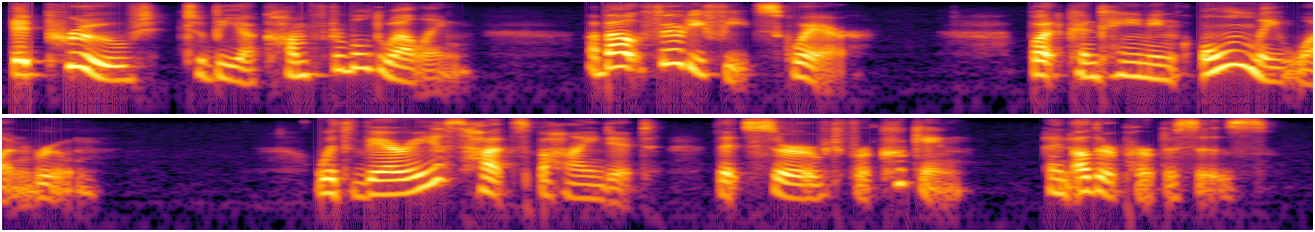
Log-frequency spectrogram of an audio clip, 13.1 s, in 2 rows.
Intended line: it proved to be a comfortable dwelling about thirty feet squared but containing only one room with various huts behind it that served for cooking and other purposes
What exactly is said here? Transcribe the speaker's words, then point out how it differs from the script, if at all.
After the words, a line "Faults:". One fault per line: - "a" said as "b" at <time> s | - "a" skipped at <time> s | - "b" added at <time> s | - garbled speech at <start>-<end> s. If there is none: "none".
it proved to be a comfortable dwelling about thirty feet square but containing only one room with various huts behind it that served for cooking and other purposes
Faults:
- "squared" said as "square" at 3.8 s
